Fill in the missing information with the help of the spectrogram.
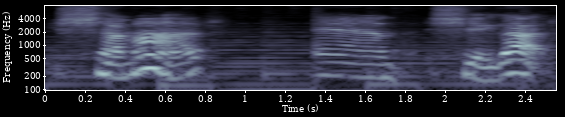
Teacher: in Argentina and Uruguay, this sound is pronounced sh.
